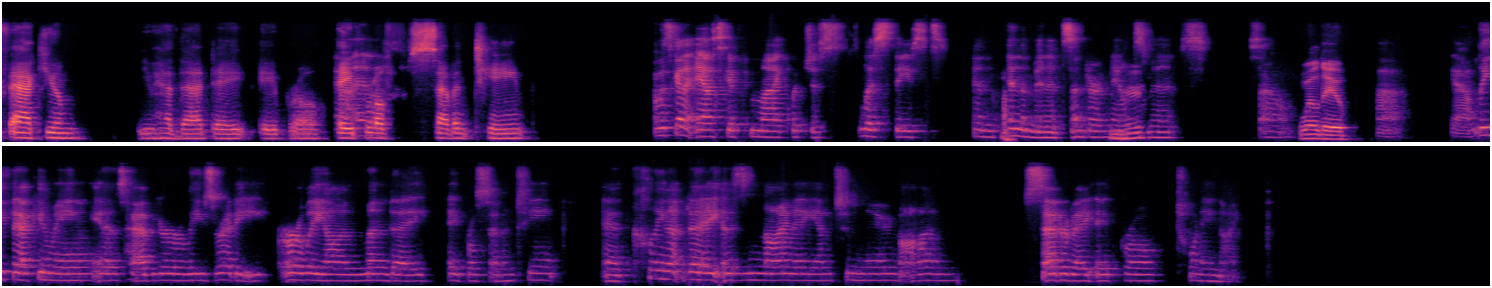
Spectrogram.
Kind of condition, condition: link, video call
